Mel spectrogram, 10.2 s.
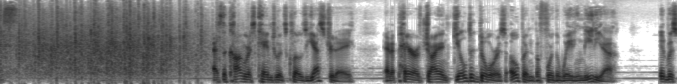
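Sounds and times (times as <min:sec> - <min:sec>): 
applause welcoming China's General Secretary and Standing Committee at the Party Congress: 0:00.0 - 0:04.5
speech: 0:03.2 - 0:09.3, 0:09.9 - 0:10.1.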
